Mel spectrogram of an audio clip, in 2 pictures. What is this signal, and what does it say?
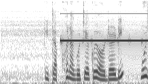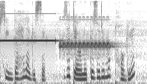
Fax machine handshake, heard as a long tone and a warble, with room echo and speech in Assamese.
